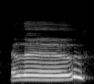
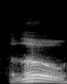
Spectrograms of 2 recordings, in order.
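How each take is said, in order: First: The voice is light and not masculine. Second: The voice is deep and masculine. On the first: This is the voice actually heard. "And all I hear is" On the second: This is the voice that was expected. "I was expecting the most masculine voice"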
